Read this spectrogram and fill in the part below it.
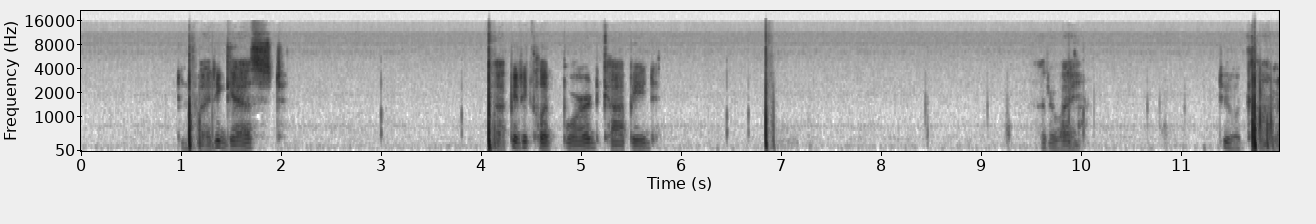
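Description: A middle-aged man speaks in short bursts close to a phone microphone, heard as if over an online call.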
